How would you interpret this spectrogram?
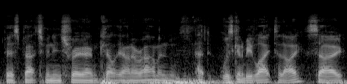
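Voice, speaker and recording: Deep-voiced, fast-talking Australian sportsman. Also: little pitch movement. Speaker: cricket club captain. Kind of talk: post-play sports interview. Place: outdoors at a cricket ground. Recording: clear background noise, outdoor ambience.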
